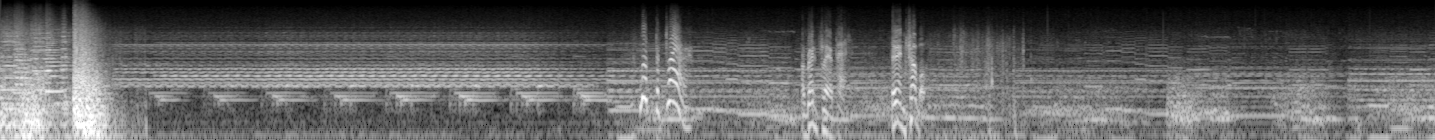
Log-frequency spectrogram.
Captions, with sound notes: (shot firing) (gentle music) - Look, the flare. (gentle music) - A red flare Pat. They're in trouble. (footsteps receding) (gentle music) (birds chirping)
